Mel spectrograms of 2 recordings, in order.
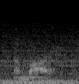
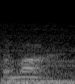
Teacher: in modern Hebrew, depending on where you're from, they will almost swallow the R, like French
